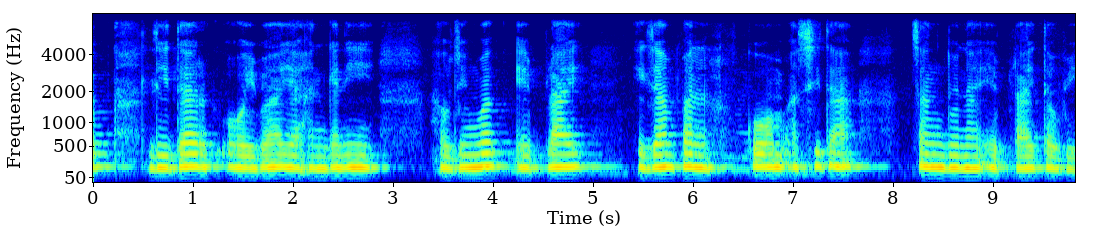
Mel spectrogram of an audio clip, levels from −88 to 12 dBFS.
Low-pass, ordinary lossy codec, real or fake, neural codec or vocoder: 7.2 kHz; none; real; none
